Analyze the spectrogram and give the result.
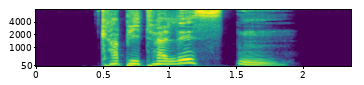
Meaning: inflection of Kapitalist: 1. genitive/dative/accusative singular 2. nominative/genitive/dative/accusative plural
- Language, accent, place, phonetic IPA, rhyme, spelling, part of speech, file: German, Germany, Berlin, [kapitaˈlɪstn̩], -ɪstn̩, Kapitalisten, noun, De-Kapitalisten.ogg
